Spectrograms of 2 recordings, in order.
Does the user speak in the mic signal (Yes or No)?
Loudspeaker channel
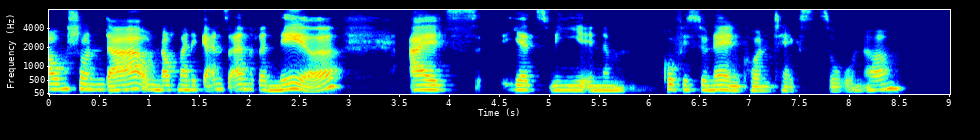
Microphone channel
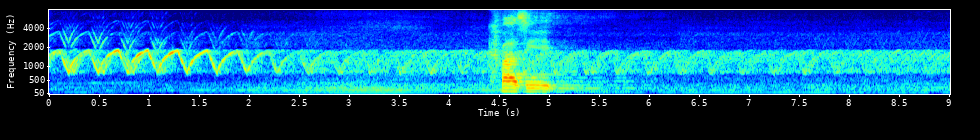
Yes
